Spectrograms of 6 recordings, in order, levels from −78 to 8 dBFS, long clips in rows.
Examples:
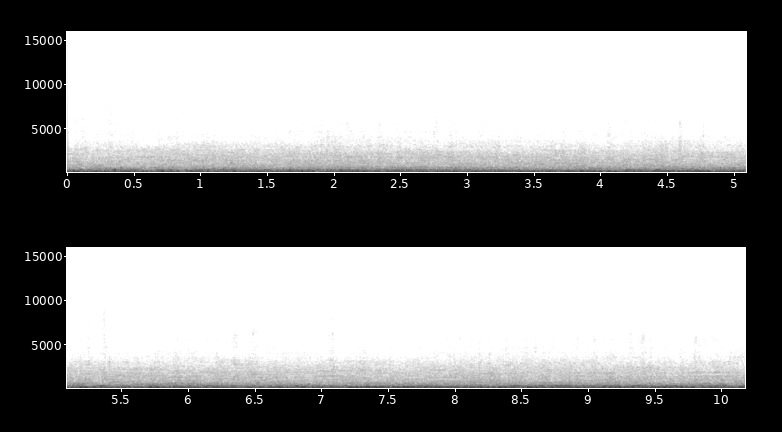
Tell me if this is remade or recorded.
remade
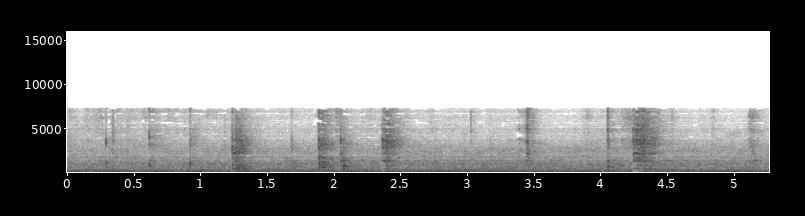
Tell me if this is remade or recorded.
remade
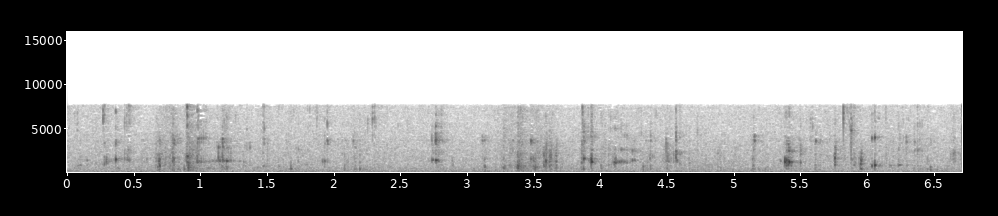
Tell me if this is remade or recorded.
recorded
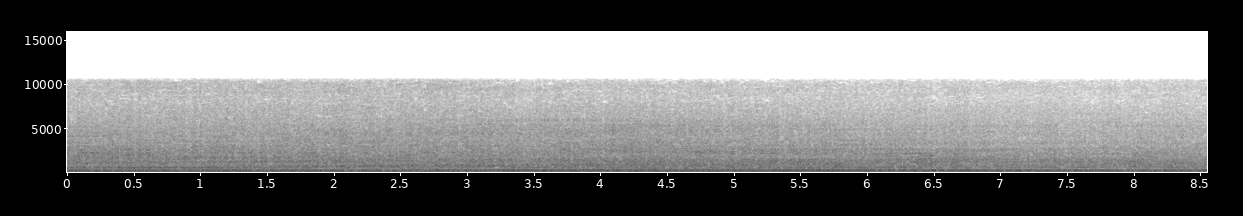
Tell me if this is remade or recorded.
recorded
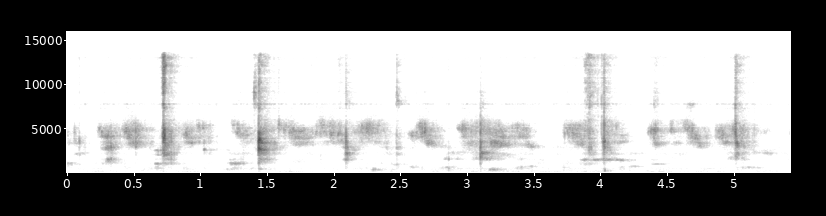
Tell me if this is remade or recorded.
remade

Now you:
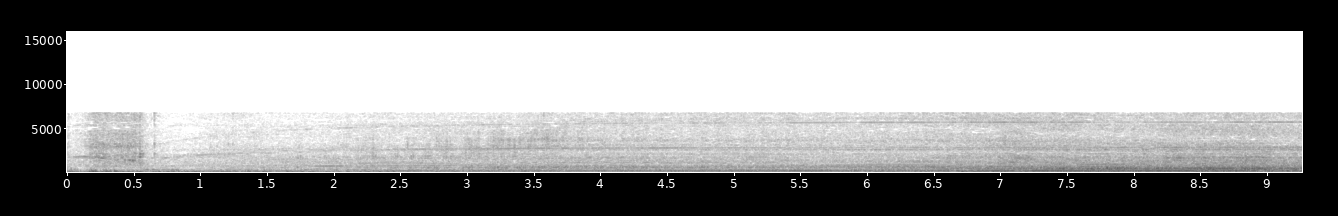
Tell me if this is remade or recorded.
recorded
